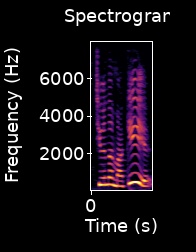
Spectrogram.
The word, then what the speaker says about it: tyunamaki: How do you pronounce tuna maki? Tuna maki with the Y. The Y is not silent, but I will forgive you if you say tuna.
